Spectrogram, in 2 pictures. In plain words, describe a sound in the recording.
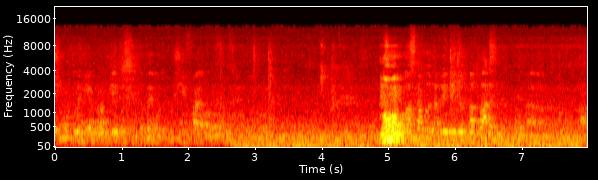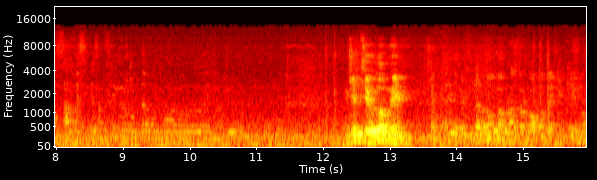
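A young man speaks calmly through a microphone in an echoing hall.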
